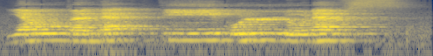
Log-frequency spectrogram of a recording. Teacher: So when the Hamza sound happens, what happened to the vocal cord? Closes. That's why the sound is not extended.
